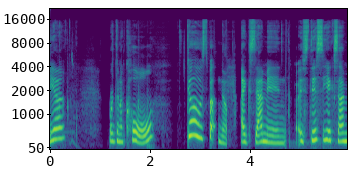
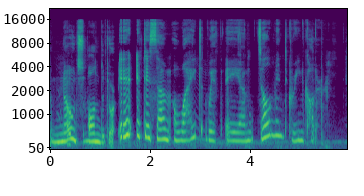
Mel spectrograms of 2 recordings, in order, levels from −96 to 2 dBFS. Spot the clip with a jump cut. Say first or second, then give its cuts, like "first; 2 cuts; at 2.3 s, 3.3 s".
first; 2 cuts; at 3.6 s, 4.7 s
